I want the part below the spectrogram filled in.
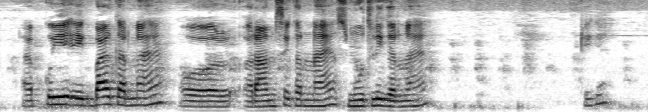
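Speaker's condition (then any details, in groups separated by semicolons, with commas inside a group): No condition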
